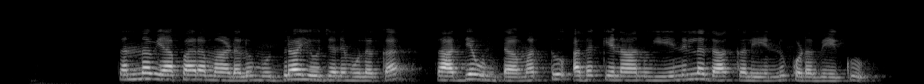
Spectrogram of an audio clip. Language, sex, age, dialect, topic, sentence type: Kannada, female, 31-35, Coastal/Dakshin, banking, question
